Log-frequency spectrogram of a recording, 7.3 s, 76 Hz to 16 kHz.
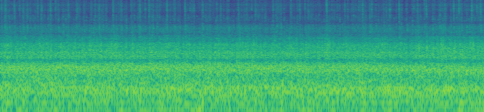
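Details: Alvis Leonides Mk 25 radial engine in a Percival P.56 Provost trainer on a ground run: deep, even rumble with a steady loping beat and no misses or knocks, a settled, healthy normal idle.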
